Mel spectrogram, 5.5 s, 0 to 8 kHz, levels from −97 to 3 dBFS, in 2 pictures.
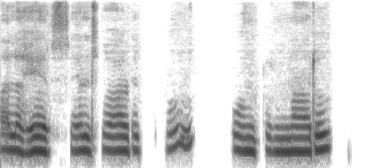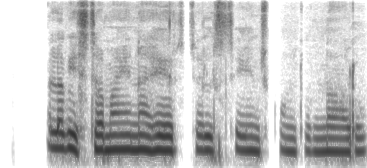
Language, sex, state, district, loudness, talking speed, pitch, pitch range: Telugu, female, Telangana, Karimnagar, -28 LUFS, 85 wpm, 215 Hz, 200-225 Hz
